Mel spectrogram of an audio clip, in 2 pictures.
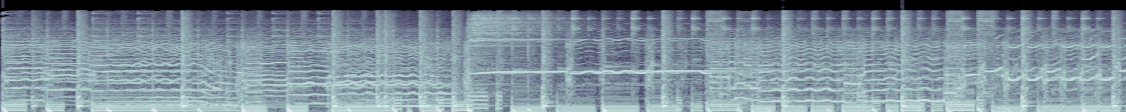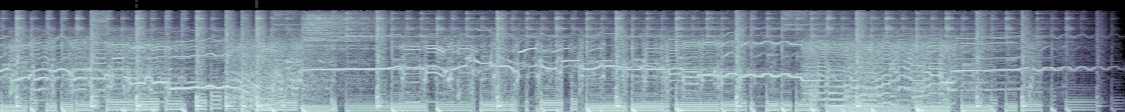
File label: Solo improvisation; assoli e improvvisazioni varie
